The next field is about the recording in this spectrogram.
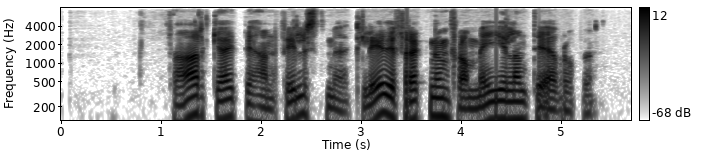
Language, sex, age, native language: Icelandic, male, 30-39, Icelandic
